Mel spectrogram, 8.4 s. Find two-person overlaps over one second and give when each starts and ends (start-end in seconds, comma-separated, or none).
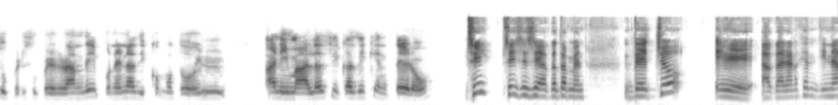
none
